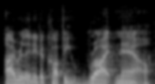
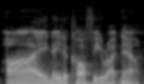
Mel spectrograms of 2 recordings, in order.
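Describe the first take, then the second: First: Weight thrown onto "right now" at the end; stress on RIGHT NOW. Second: Opening "I" stretched long and raised; stress on I. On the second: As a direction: lean hard on the first word, "I". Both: Shown as a demonstration. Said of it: "that's emphasizing different parts of the sentence".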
